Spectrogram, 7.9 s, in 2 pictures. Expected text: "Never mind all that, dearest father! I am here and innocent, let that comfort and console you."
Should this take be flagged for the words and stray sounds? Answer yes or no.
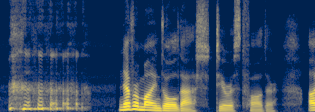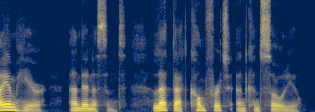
yes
